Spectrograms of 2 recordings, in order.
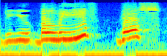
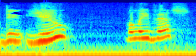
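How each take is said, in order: First: The stress falls on the word believe. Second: The stress falls on the word you. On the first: The question asks pointedly about real belief. "It's certainly a pointed question" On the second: The question is aimed at the listener personally. "it is a personal question"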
